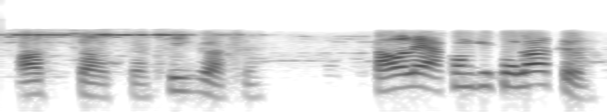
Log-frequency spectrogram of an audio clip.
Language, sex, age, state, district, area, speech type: Bengali, male, 18-30, West Bengal, Murshidabad, urban, conversation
